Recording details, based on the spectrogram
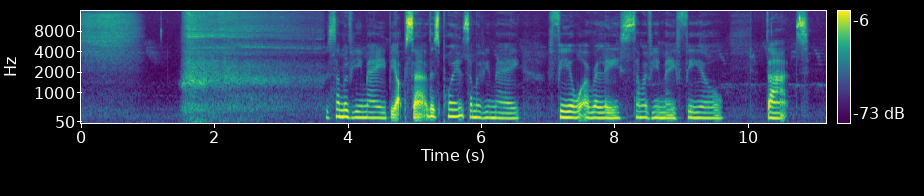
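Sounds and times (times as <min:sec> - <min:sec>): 
deep breath during a guided relaxation exercise: 0:00.0 - 0:03.7, 0:09.7 - 0:10.2
speech: 0:03.7 - 0:09.7, 0:10.3 - 0:11.0.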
